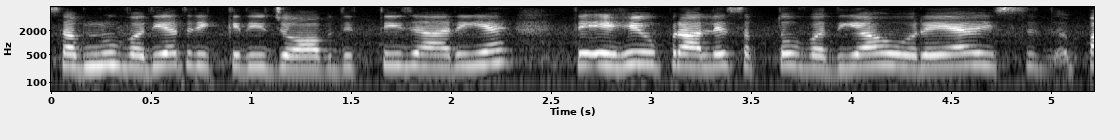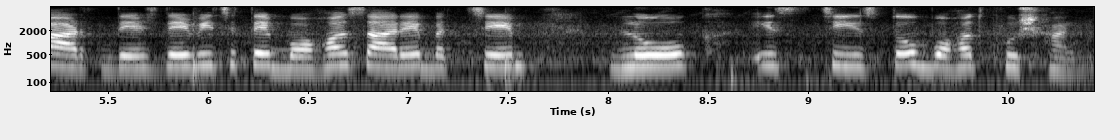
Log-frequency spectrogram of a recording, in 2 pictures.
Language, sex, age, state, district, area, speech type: Punjabi, female, 18-30, Punjab, Rupnagar, rural, spontaneous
